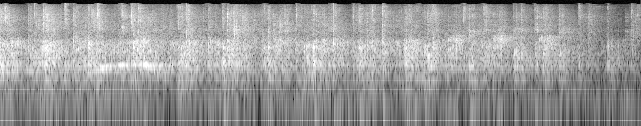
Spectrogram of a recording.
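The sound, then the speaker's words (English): Sustained applause from a church audience for the church leadership: a dense, steady wash of many hands clapping at once, holding an even loudness throughout with no voices standing out. “Give a round of applause to the leadership in this church.”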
